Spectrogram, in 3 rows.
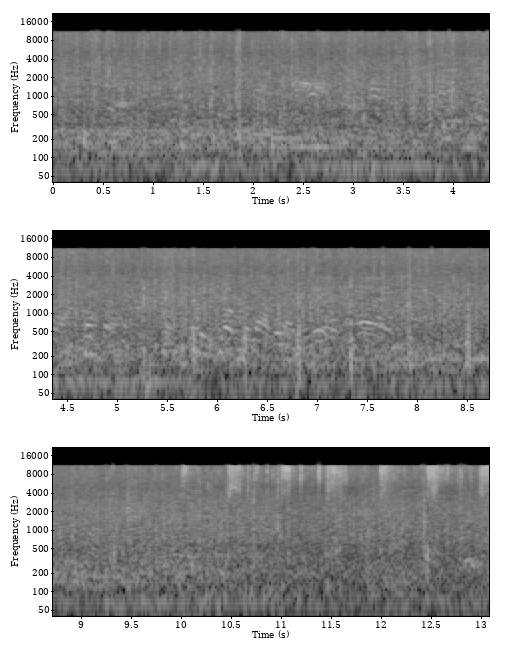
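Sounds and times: rain falling: 0.0 - 13.0
footsteps on gravel: 10.0 - 13.0.

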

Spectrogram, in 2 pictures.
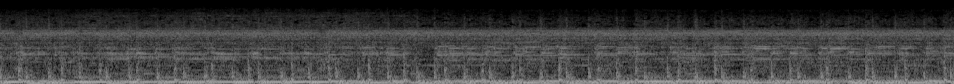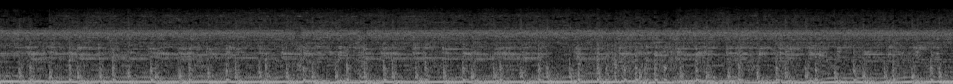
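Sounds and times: distorted fuzzy guitar: 0.0 - 19.0
fast dense drumming: 0.0 - 19.0.

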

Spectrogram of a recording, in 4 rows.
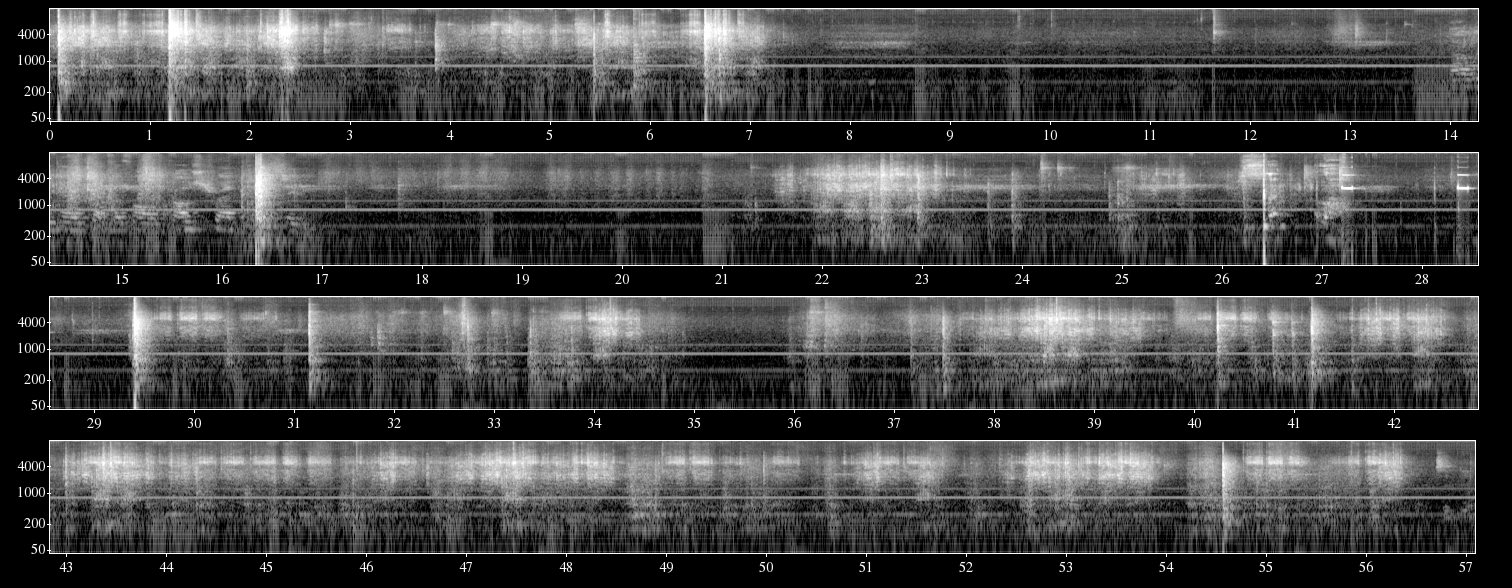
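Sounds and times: electronic whine: 0.0 - 57.0.

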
